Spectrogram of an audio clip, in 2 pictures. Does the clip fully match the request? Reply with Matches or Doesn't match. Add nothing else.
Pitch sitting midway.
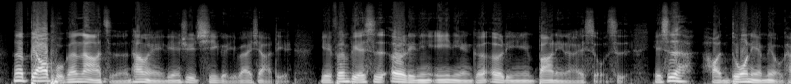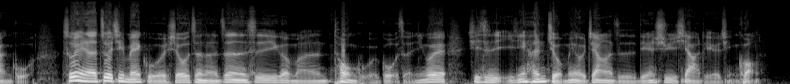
Doesn't match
